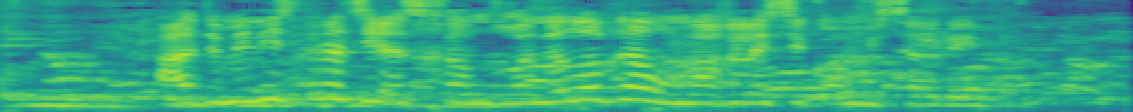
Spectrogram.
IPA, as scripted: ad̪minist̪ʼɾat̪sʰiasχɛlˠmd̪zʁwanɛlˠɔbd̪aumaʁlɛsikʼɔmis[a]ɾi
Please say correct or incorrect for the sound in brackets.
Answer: correct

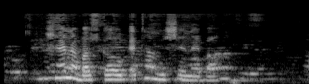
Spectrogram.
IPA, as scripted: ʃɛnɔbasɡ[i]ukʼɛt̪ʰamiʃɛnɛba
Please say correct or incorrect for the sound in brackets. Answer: incorrect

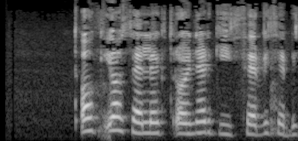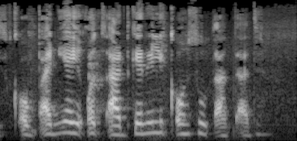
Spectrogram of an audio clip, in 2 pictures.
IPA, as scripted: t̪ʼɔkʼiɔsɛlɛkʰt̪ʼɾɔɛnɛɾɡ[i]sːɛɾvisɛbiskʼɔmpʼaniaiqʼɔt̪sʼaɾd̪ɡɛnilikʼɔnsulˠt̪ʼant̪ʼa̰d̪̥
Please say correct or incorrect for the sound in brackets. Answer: incorrect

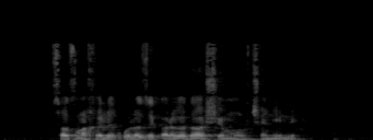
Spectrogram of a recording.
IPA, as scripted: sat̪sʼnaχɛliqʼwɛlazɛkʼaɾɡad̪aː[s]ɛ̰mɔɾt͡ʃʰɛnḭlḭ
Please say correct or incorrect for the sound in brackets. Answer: incorrect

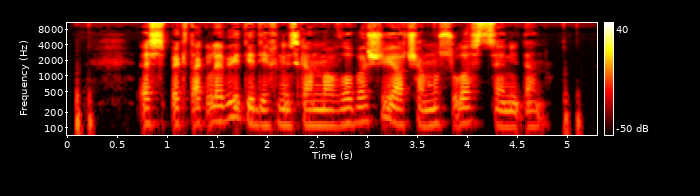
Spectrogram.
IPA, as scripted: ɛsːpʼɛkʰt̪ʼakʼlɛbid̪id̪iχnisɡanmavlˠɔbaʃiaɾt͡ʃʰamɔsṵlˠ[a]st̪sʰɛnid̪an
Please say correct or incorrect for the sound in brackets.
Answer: correct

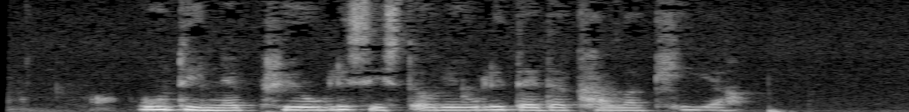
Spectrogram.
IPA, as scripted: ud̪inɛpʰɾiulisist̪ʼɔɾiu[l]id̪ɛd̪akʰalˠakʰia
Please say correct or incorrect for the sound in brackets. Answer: correct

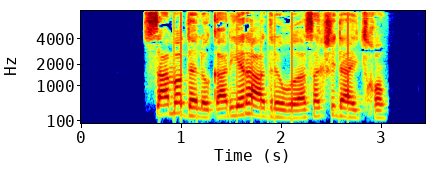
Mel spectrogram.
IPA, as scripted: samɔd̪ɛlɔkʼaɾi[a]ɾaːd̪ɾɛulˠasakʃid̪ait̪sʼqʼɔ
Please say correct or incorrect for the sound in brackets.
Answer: incorrect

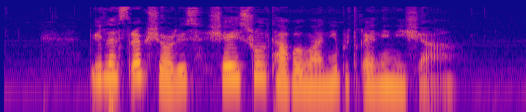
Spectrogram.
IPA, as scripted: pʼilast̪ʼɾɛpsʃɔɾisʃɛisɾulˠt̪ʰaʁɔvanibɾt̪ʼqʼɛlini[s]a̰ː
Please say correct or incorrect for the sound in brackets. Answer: incorrect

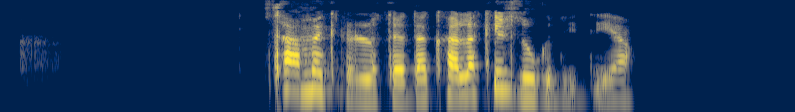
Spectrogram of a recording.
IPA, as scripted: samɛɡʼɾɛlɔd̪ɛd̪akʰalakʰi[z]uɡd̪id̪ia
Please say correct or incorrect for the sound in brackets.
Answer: correct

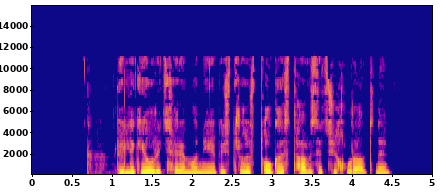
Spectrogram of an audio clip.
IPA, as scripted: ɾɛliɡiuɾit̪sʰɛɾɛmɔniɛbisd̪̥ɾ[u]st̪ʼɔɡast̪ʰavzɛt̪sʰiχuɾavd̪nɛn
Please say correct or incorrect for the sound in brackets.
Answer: incorrect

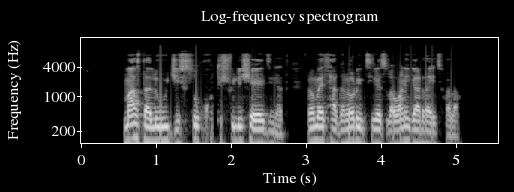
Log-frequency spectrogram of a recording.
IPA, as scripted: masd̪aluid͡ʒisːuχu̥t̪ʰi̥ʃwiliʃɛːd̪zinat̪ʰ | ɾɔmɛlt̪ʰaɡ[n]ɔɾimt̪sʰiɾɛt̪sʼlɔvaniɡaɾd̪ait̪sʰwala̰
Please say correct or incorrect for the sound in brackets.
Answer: correct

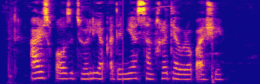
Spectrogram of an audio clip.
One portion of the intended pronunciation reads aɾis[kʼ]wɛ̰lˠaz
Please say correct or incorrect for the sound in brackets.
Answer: incorrect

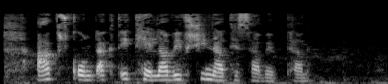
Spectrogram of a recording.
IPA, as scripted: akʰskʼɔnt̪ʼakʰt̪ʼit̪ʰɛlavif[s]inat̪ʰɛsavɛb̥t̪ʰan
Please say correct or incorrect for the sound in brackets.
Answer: incorrect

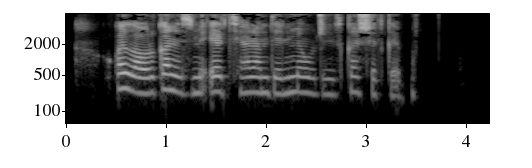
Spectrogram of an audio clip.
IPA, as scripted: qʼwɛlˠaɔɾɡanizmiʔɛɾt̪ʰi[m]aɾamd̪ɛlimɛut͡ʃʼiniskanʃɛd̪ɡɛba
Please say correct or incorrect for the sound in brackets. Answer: incorrect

